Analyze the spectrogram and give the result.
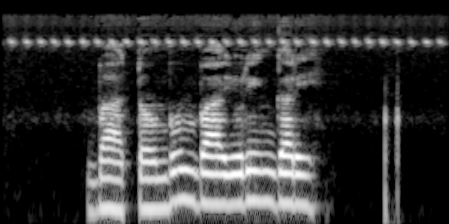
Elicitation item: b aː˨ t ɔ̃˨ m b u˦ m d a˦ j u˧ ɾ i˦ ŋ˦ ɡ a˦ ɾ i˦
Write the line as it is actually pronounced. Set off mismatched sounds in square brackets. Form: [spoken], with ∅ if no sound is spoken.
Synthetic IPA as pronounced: b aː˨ t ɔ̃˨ m b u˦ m [b] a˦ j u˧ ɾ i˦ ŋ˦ ɡ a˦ ɾ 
